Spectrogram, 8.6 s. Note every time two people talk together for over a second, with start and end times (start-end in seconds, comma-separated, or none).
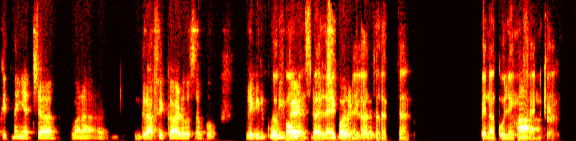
4.1-5.8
